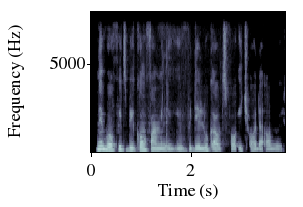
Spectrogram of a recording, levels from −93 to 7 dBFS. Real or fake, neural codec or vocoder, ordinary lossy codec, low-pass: real; none; none; 7.2 kHz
